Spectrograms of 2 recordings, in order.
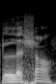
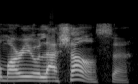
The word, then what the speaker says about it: Lachance: I was saying like Lechon or something like that. Mario Lachance. Lachance. Yeah, close enough.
